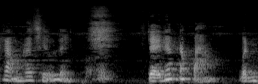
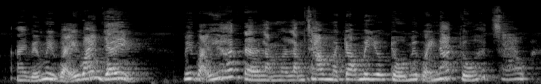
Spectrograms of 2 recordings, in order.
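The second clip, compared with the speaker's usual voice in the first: scolding the spirit; 5 semitones higher, faster than usual. Acted.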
